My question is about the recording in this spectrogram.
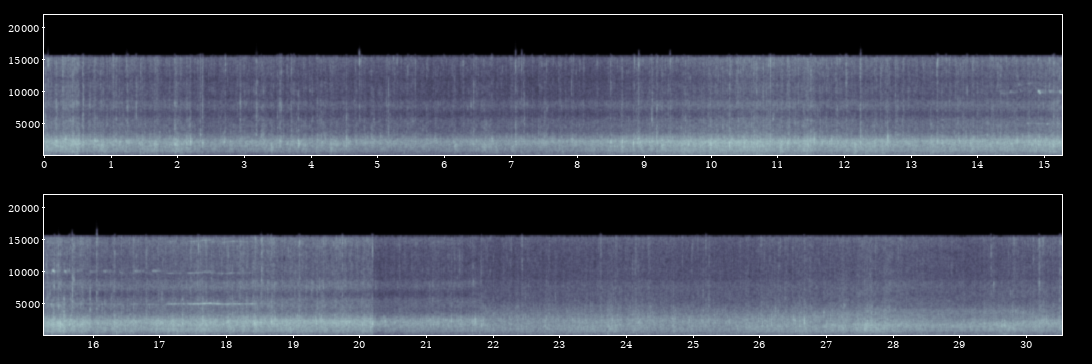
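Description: Heavy rain pouring down steadily: a dense, even hiss that swells slightly and eases again.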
